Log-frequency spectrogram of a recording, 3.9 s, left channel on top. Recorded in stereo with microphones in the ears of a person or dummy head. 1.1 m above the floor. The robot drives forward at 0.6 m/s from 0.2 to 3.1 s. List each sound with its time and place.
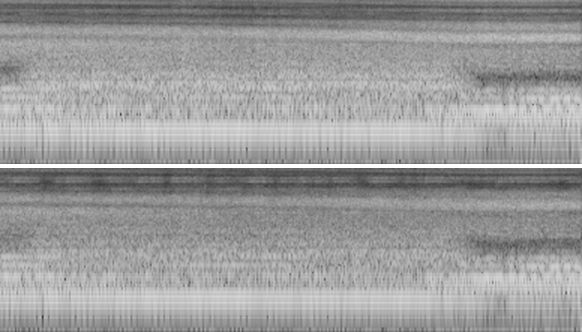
0.0 s a lawn mower: 15° left (ahead or behind); by 3.9 s 20° left (ahead or behind)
